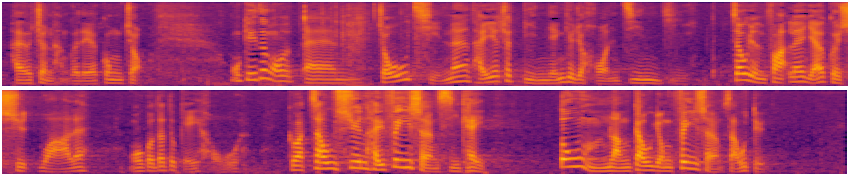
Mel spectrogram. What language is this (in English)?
Cantonese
